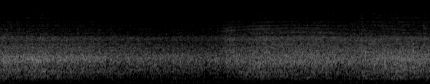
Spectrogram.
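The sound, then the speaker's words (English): Steady ocean waves wash in a continuous soft hiss with a gentle swell, moderately quiet, with no voices. “Follow the waves.”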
